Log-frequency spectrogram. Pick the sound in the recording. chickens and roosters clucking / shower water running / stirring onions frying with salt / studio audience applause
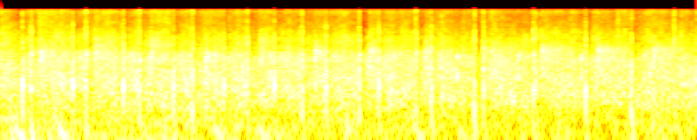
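studio audience applause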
